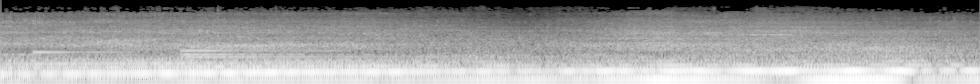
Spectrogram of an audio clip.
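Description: Background music dominated by a deep, steady bass drone, with some held higher notes.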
